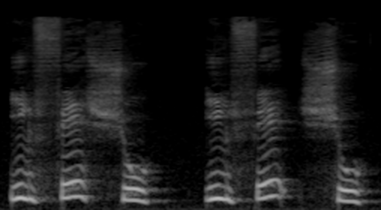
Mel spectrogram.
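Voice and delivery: "Il fait chaud" said slowly and clearly; slow French model. Shown as a demonstration. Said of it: "Está muito quente". ("Il fait chaud" bem devagar)

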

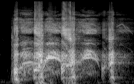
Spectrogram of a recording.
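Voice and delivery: very high-pitched burst of laughter; high squealing laugh. Real, not acted. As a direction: shriek with laughter. Laughing at the story.

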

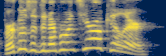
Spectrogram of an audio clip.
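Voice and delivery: high and loud with glee; excited. Real, not acted. Telling Ryan about Virgo killers, gleefully excited. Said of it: "You said that so excitedly".

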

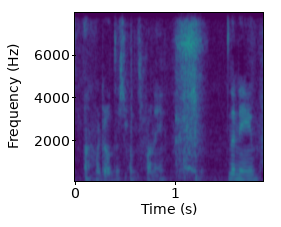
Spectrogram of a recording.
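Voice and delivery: stuffy, congested voice; blocked nose. Real, not acted. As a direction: talk through a blocked nose. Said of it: "I can't breathe out my nose".

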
